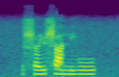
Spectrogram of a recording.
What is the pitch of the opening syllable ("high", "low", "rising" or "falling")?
rising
